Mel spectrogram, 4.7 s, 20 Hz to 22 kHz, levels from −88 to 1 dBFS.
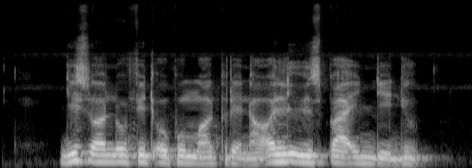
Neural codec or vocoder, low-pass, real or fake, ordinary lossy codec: vocoder, 48 kHz, 128 mel bands, Vocos; 19.8 kHz; fake; none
